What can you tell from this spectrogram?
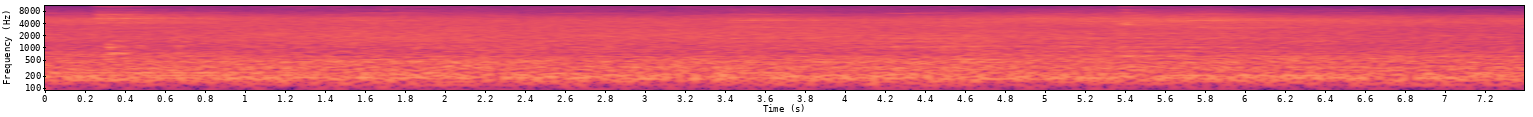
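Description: Steady mechanical rumble with a low hum, unchanging throughout and with no distinct knocks or events.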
